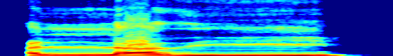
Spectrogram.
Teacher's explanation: الذی میں ذال کو ہم ایک الف تک کھینچ کر پڑھیں گے کیونکہ یہاں پہ یا مدہ ہو رہا ہے.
